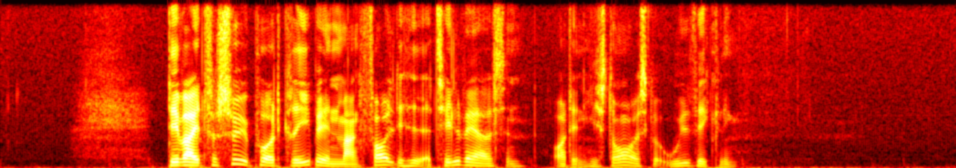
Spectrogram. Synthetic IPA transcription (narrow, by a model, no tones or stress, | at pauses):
d̥e̝ʋɑ̈e̝d̥fɒ̽sø̰ɪpʰɒ̽æd̥̚ɡ̥ʁiːb̥əe̝nmɑ̈ŋfɒ̽l̰d̥iɦe̝ð̞̰ˠæt͡sʰe̝lʋæɐ̰lsn̩ʔɒ̽d̥enɦisd̥o̝ɐ̰isɡ̥əʔuð̞ˠʋe̝ɡ̥le̝ŋ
